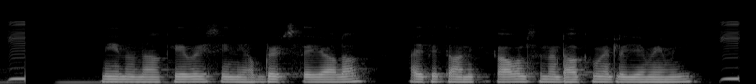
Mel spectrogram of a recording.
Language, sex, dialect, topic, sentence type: Telugu, male, Southern, banking, question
